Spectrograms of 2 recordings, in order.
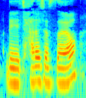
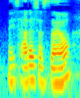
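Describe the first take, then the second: No difference in how they are said.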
